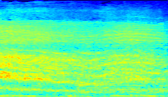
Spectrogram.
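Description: A group of young children shouting together, loud at the start and fading away, over a backing music track.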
